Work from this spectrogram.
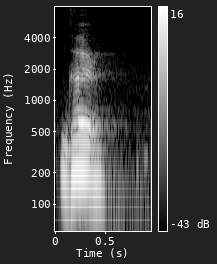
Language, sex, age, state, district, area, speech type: Sindhi, female, 30-45, Gujarat, Surat, urban, read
